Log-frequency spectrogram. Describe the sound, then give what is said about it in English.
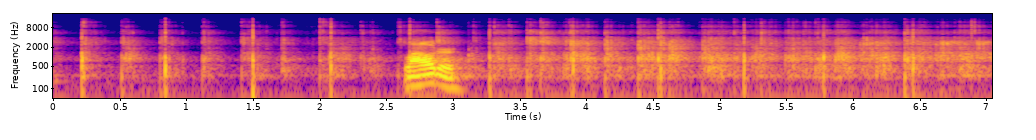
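A single steady clap repeats at an even beat, then a voice calls out briefly and many people in the audience join in, each clapping in a different rhythm, building into a dense, overlapping clatter of uneven rhythms. “All of you start clapping.”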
